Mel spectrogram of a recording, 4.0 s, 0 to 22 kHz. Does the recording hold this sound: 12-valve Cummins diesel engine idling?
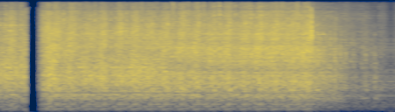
yes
